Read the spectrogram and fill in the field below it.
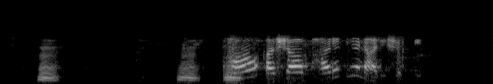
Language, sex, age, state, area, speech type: Manipuri, male, 30-45, Manipur, urban, conversation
